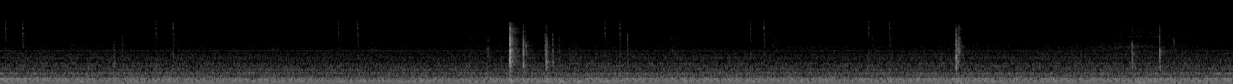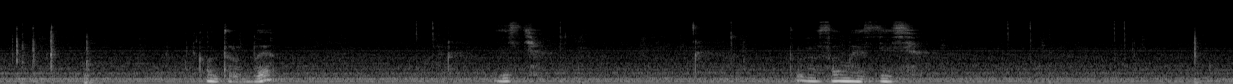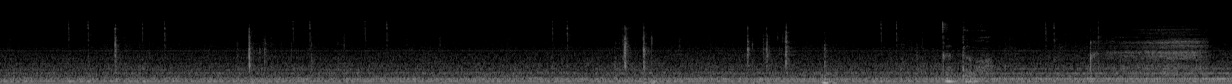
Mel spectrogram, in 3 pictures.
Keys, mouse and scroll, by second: 0.0 click, 1.6 alt+click, 3.4 alt+click, 6.1 alt+shift+click, 7.5 alt+shift+click, 8.6 alt+shift+click, 12.5 ctrl+b, 17.2-17.9 scroll down 3, 17.9-20.1 middle drag, 20.1-20.6 scroll up 2, 22.4 click, 23.5 click, 25.3 shift+click, 26.0 alt+shift+click, 27.6 click, 28.3 alt+click, 30.1 alt+shift+click, 32.2 ctrl+b, 34.3-35.1 scroll down 3, 35.1 click, 35.6-36.9 middle drag.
